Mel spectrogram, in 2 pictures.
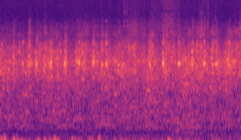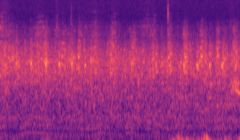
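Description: Small birds chirping rapidly and continuously over a low, uneven rumble, such as wind buffeting the microphone.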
